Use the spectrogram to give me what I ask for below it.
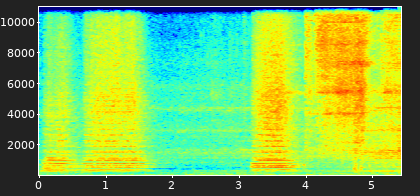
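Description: A Central American freight train with wagons rumbles steadily while its horn sounds two loud, harmonic blasts separated by a short gap.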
